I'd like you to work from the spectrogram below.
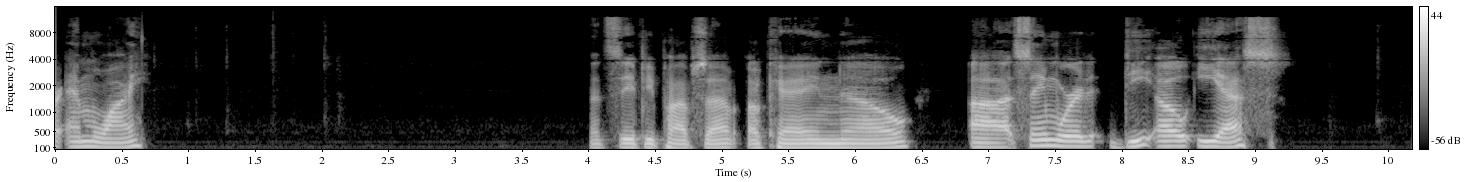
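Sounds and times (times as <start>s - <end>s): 
speech: 0.0s - 0.7s, 4.0s - 9.2s
quiet steady hum: 0.0s - 10.1s
typing on a computer keyboard: 0.6s - 2.2s.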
